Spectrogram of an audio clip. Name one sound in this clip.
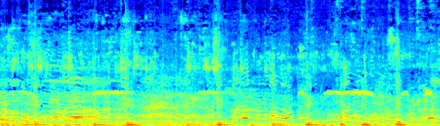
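A crowd of men shouts and chants outdoors.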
